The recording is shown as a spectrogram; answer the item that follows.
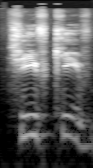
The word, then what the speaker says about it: Chief Keef: Chief Keef, bro. Pronounce Chief it. Keef. Four letters. Chief Keef. – Not Chief Keef. – There you go.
